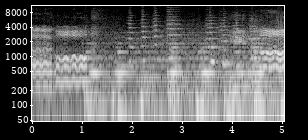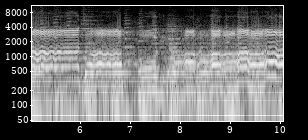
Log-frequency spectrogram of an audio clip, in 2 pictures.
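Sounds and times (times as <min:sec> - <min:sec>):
operatic voice singing: 0:00.0 - 0:01.4, 0:03.8 - 0:10.0
orchestral accompaniment: 0:00.0 - 0:10.0.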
